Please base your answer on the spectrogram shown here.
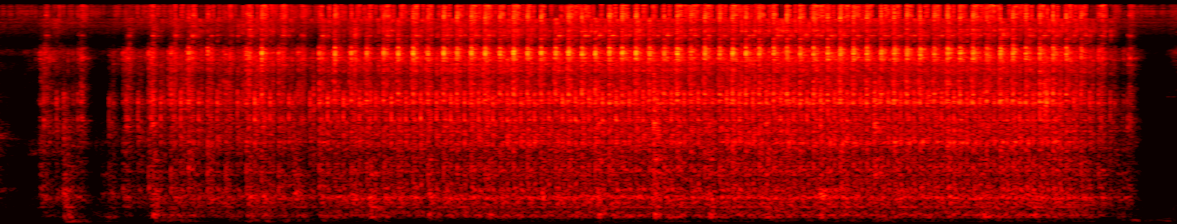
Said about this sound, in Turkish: Yerleştiriyoruz makinenin altına. Başlıyoruz dikmeye.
